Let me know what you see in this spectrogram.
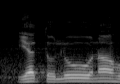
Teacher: یتلو واو ساکن سے پہلے پیش آیا ہے، اس وجہ سے میں اسے واو مدہ کی وجہ سے کھینچ رہا ہوں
